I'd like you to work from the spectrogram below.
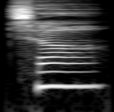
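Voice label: "qia", tone 2, pronunciation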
